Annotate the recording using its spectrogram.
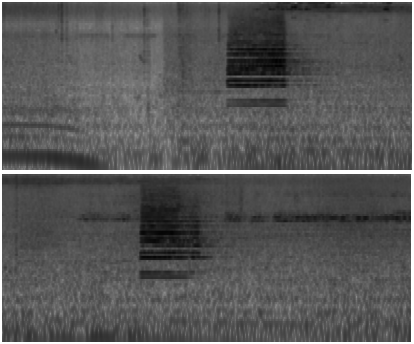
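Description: A car horn sounds twice, two short blasts about five seconds apart, over the low rumble of a vehicle driving.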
